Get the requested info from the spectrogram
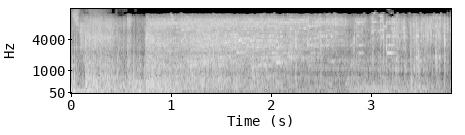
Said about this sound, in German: Drei Männer schlagen nachts die Glastür eines Radiogeschäfts ein.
